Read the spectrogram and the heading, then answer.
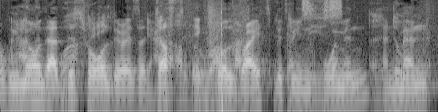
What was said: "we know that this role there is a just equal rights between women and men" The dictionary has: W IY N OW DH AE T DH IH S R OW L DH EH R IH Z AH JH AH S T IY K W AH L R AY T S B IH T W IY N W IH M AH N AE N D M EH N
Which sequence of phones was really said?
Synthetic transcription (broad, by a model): W IY N OW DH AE T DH IH S R OW L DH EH R IH Z AH JH AH S T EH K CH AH L R AY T B IH T W IY N W IH M AH N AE N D M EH N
